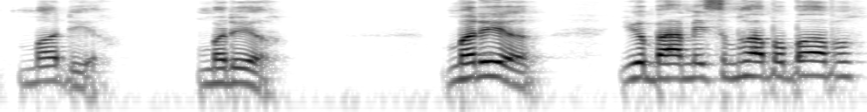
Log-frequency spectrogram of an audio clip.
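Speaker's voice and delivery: put-on a light childlike plea saying "my dear" without the d, as "muh deel"; wheedling child. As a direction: coax grandmother for gum, lightly childlike. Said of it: "all them D's, and it was".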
